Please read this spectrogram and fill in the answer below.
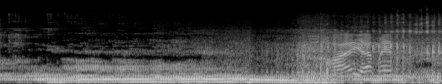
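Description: A passing vehicle's engine: a steady note that drops in pitch about two and a half seconds in as the vehicle goes by.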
